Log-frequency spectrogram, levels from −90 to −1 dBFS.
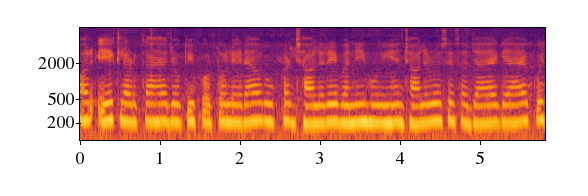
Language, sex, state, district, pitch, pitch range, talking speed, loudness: Hindi, female, Bihar, Jahanabad, 205 Hz, 200-215 Hz, 235 wpm, -16 LUFS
